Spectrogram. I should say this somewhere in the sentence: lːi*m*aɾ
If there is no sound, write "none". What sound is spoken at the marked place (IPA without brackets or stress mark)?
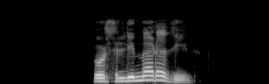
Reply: m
